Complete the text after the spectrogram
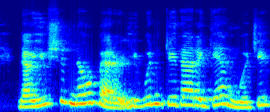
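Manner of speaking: patronizing, condescending, talking-down voice. Showing how parents talk to their kids, patronizing, condescending voice. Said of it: "See that patronizing, condescending voice?".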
